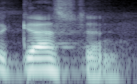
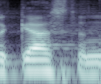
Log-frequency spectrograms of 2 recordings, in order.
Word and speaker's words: Augustine: I had my expert check that pronunciation. It's Augustine. It's Augustine, not Augustine.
